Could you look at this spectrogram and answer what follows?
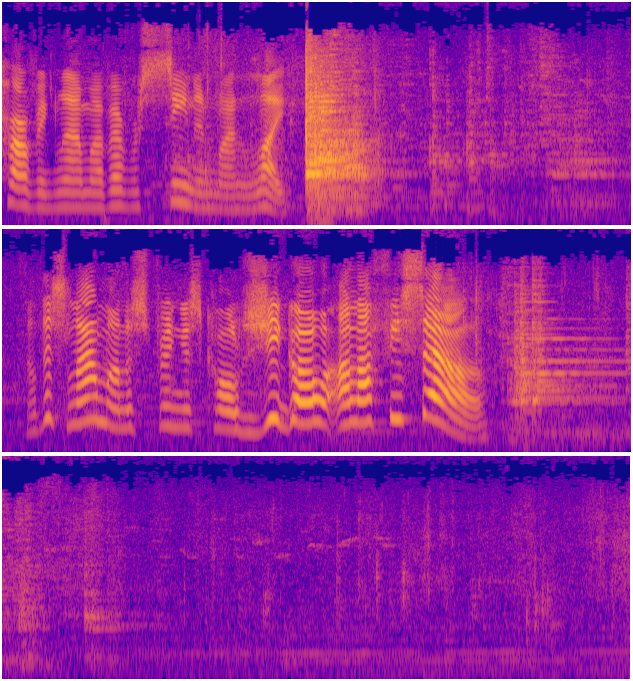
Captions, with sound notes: I've ever seen in my life. [ Thud ] Now, this lamb on a string is called gigot à la ficelle. [ Clanging ]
